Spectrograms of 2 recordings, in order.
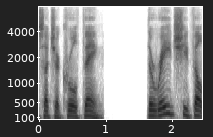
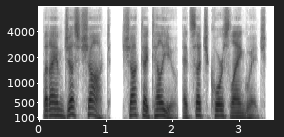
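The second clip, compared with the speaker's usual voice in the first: usual speaking voice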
